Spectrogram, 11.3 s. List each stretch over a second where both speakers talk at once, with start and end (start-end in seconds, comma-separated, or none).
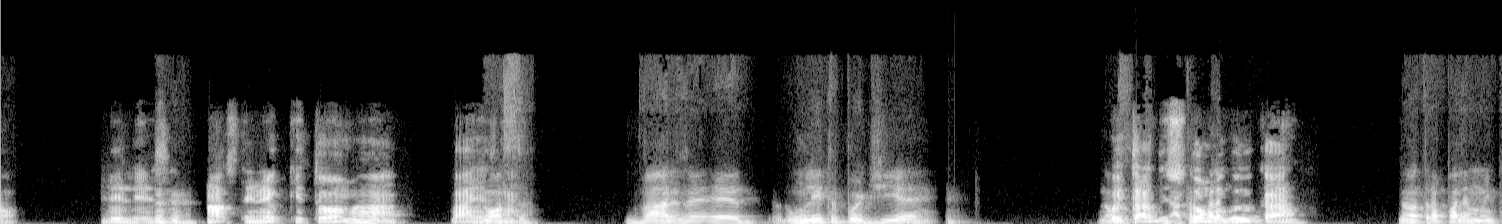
8.3-9.5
